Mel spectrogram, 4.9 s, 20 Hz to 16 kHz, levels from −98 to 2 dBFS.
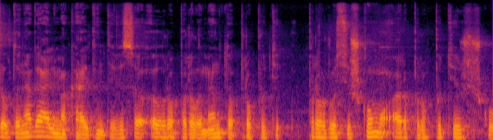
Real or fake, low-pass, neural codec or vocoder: fake; 14.4 kHz; vocoder, 44.1 kHz, 128 mel bands every 256 samples, BigVGAN v2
